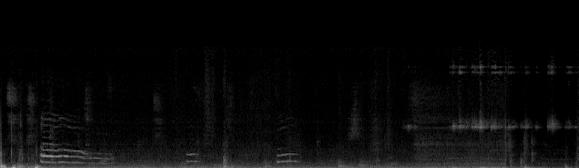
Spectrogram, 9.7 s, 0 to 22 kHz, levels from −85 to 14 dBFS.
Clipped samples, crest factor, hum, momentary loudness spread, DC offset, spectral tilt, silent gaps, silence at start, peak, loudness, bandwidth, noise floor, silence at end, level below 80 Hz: under 0.1%; 28 dB; none; 23 LU; under 0.1%; -6 dB/octave; none; 0 s; -6 dBFS; -34 LUFS; 14 kHz; -54 dBFS; 0.15 s; -34 dBFS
